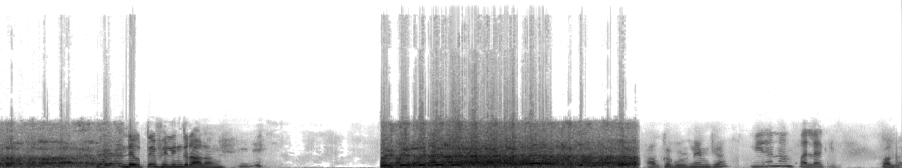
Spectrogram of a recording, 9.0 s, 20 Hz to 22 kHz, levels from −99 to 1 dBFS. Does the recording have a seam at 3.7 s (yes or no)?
no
